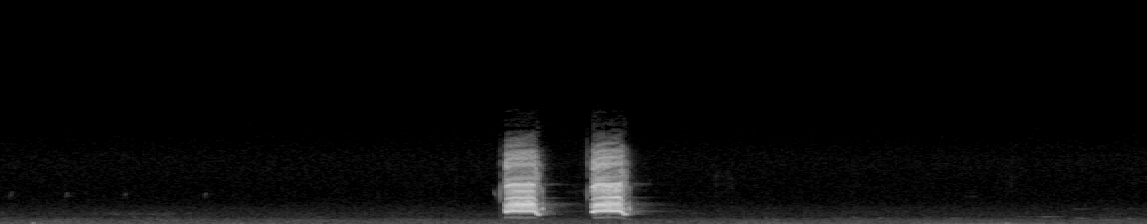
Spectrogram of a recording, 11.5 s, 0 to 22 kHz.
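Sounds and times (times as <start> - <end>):
Carrion crow Corvus corone cawing: 5.0 - 6.4.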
